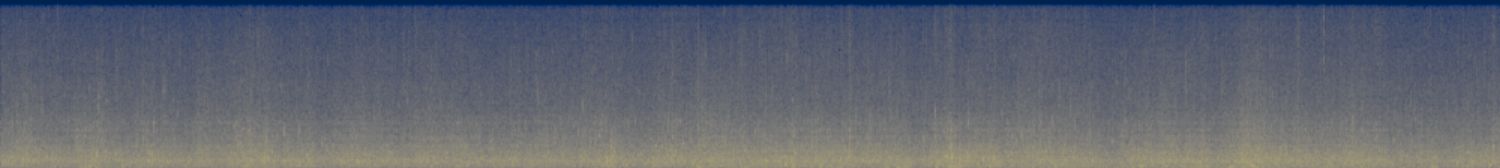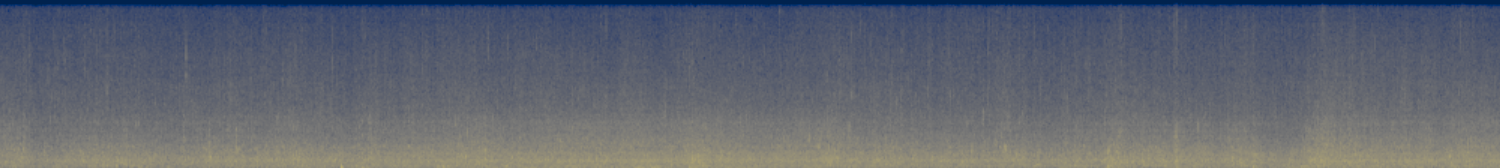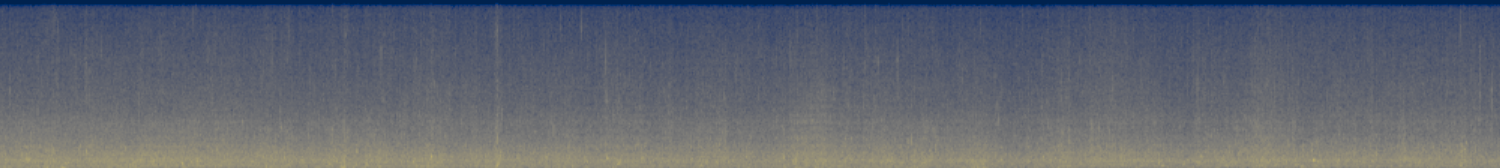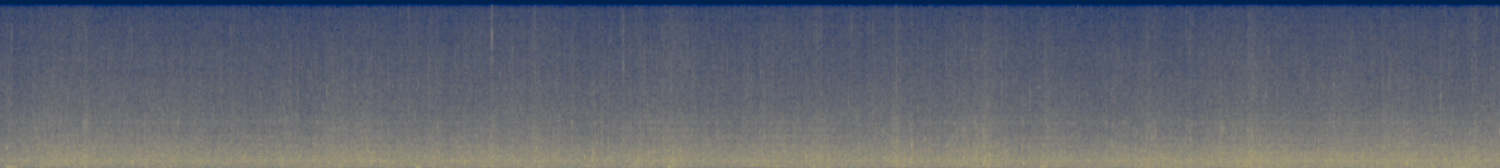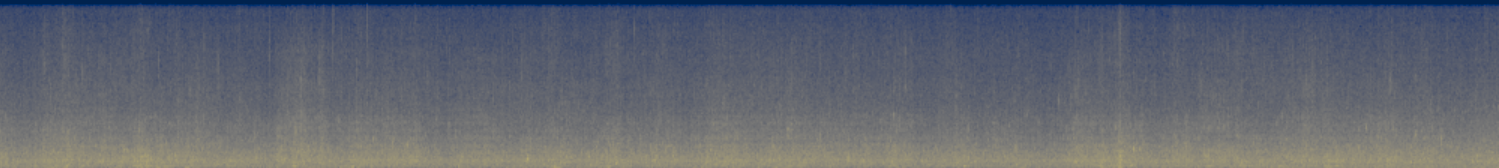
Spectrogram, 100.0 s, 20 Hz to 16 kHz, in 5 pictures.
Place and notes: And a few cars on the wet road nearby.
Tech Note : Sony PCM-D100 internal microphones, wide position.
